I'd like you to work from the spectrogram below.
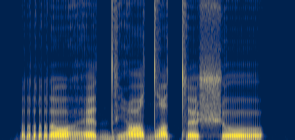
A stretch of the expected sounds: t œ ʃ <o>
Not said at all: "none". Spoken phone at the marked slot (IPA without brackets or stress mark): o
